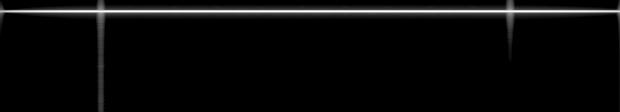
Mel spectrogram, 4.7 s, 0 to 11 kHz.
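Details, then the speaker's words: Simulated high-frequency single-tone tinnitus: steady, very high-pitched pure ringing tone, often in younger people, after loud noise or early auditory nerve aging; high-pitched tonal tinnitus. "대망의 탑1입니다. 바로 고주파형 단일 소리인데요."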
